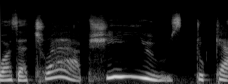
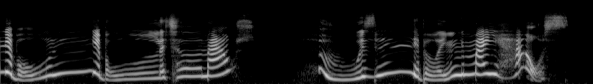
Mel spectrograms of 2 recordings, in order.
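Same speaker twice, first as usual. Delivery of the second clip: piercing, high, shrill voice; 6 semitones higher than usual. Reading Hansel and Grethel, a voice calls from inside the candy house; shrill voice. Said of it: "a shrill voice called from inside".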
